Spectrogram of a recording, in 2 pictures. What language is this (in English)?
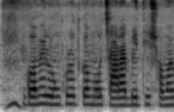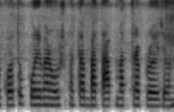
Bangla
